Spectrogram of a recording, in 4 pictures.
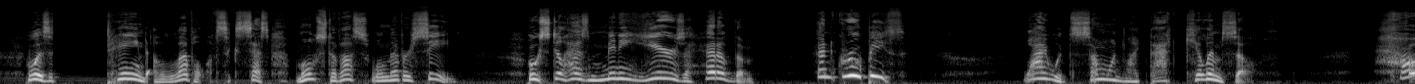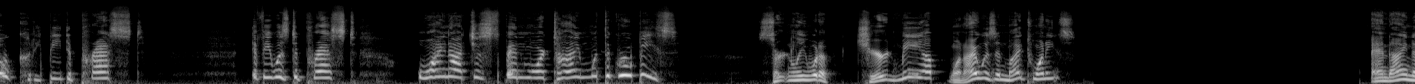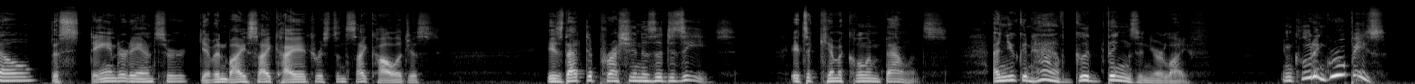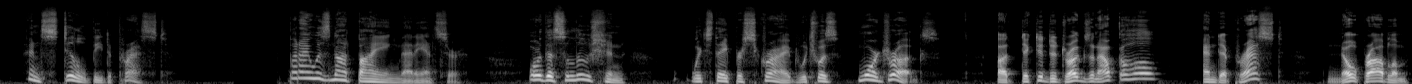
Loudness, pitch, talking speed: -21 LUFS, 175 Hz, 130 wpm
